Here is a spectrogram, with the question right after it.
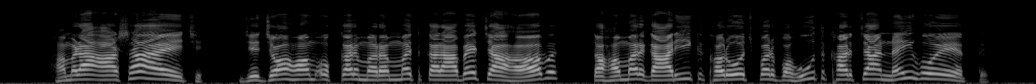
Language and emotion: Maithili, fearful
